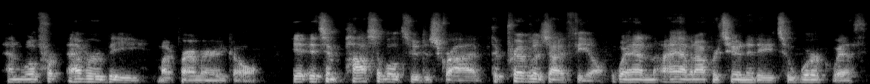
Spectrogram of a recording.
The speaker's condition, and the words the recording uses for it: None; typical speech.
